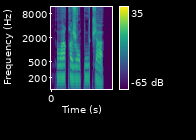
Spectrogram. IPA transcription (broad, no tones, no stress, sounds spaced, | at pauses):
lˠ i q i ʐ ɔ p u t͡ʃ a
